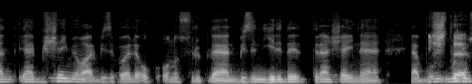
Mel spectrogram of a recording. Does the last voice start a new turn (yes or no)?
no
